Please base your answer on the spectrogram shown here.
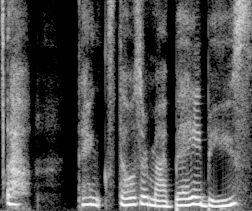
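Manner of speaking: put-on tiny Southern grandma voice and accent. Retelling the twins' owner thanking her for the dog treats, Southern grandma voice. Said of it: "In her little like Southern grandma voice".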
